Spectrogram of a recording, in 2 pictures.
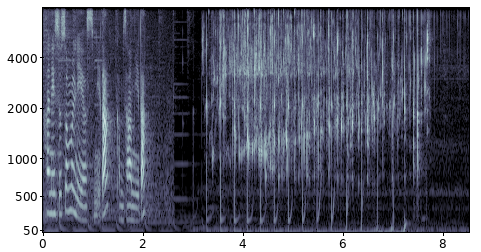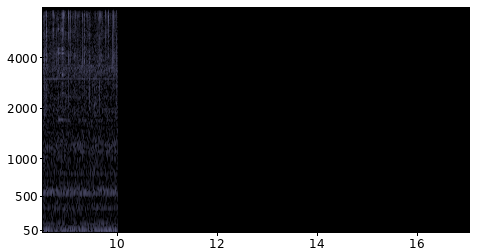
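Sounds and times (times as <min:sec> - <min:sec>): wine glugging into a glass: 0:03.2 - 0:10.0.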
